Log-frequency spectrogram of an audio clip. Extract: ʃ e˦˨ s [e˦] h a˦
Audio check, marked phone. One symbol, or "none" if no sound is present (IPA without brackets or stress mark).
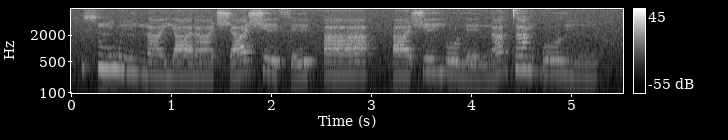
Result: e˨˦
